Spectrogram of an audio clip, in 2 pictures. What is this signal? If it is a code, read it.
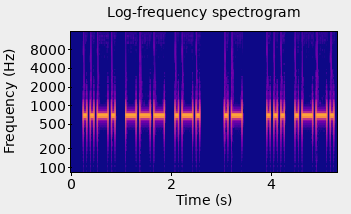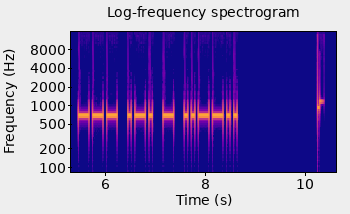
Morse code, heard as a keyed tone, about 17 wpm, 700 Hz. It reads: FOR A SPORT?
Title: Sentences from Top 1000 Words - Review Part 4 - 17wpm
